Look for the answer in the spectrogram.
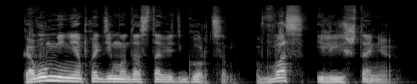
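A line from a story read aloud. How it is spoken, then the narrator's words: Plain. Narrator (Russian): спросил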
